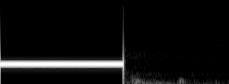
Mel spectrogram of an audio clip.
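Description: A single steady, mid-pitched electronic beep sounds loudly for just over half a second, the tone that signals a phone call has reached voicemail, then cuts off into faint low rustling.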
